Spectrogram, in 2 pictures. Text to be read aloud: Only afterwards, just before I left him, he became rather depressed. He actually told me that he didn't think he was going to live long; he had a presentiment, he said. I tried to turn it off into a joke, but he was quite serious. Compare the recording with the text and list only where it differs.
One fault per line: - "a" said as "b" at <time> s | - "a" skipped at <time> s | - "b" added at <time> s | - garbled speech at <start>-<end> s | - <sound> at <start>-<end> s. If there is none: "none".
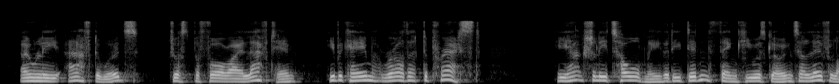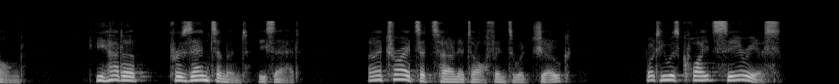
none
